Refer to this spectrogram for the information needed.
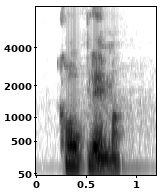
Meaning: plural of complément
- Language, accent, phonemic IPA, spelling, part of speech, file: French, Canada, /kɔ̃.ple.mɑ̃/, compléments, noun, LL-Q150 (fra)-compléments.wav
